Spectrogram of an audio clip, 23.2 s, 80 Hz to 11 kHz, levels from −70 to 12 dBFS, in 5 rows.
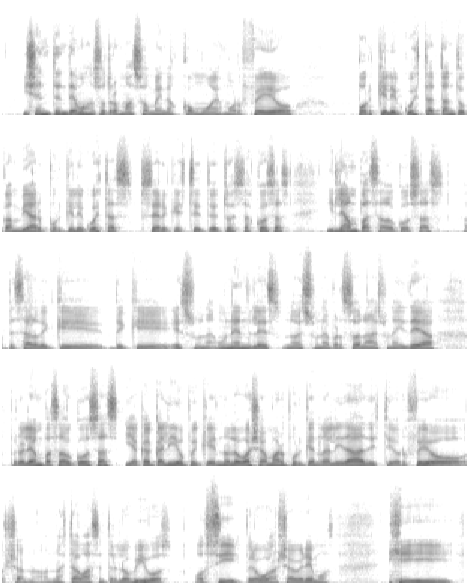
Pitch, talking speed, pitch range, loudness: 115 Hz, 210 wpm, 105-130 Hz, -33 LUFS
